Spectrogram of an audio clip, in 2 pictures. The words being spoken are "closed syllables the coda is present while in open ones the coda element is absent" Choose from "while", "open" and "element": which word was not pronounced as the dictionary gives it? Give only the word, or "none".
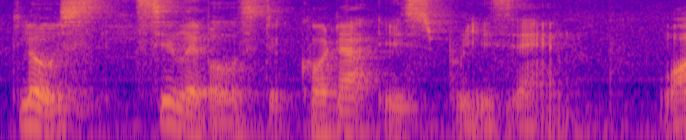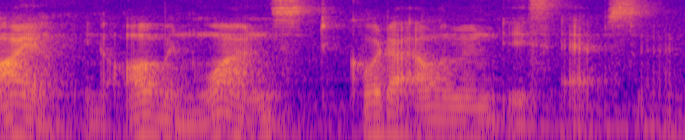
open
